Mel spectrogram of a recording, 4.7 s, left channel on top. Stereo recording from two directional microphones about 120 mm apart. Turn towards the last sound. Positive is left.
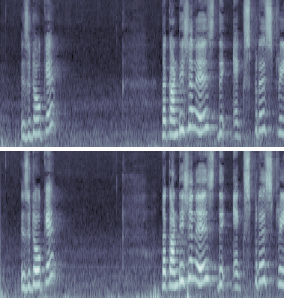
turn(degrees=-5)  # may be behind; listen again after turning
